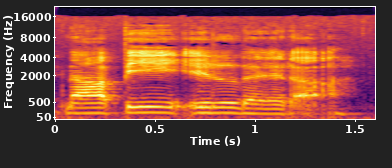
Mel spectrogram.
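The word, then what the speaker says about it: 나빌레라: Navillera. – Navillera. – Okay. So it means not... If you were to say it like the actual, like, grammatically correct way, Navillera.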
